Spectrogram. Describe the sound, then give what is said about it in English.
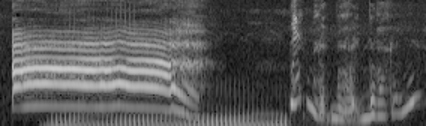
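A voice imitates a dinosaur roar: a loud, wavering high cry sliding downward over a deep, rattling growl for about two seconds, followed by a few short, warbling vocal noises. “It's a dinosaur!”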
